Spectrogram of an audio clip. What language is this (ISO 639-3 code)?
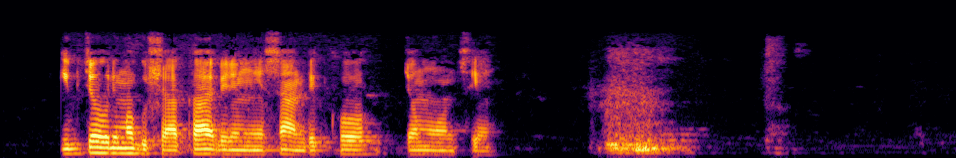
kin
